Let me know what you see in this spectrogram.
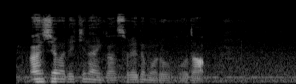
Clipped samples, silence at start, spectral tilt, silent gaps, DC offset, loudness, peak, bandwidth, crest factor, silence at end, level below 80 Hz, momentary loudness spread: under 0.1%; 0.15 s; -3.5 dB/octave; none; under 0.1%; -31 LUFS; -8 dBFS; 11.5 kHz; 26 dB; 0 s; -64 dBFS; 21 LU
